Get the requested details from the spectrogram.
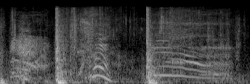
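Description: A wooden bat strikes a body with heavy thuds.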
